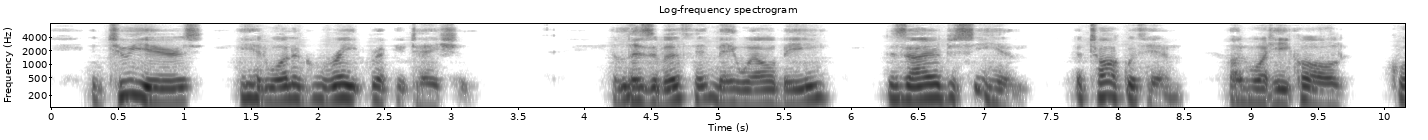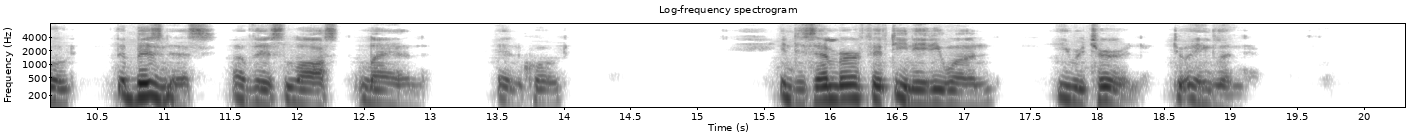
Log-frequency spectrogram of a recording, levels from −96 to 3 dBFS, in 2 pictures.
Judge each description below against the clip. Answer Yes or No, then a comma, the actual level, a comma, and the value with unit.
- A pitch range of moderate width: Yes, average, 3.8 semitones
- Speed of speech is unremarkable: No, slow, 115 wpm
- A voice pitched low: No, medium, 155 Hz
